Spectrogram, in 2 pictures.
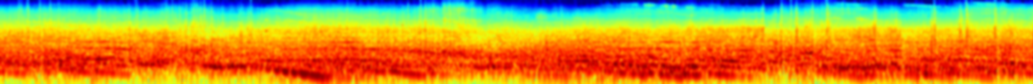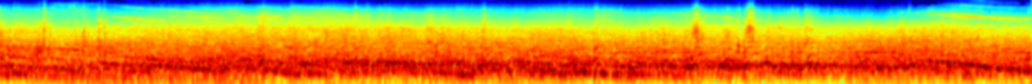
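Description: Sports-prototype and GT race cars passing at speed one after another, a near-unbroken run of engine sound in which each car's note drops in pitch as it goes by.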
